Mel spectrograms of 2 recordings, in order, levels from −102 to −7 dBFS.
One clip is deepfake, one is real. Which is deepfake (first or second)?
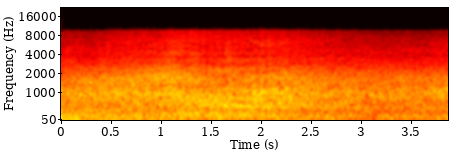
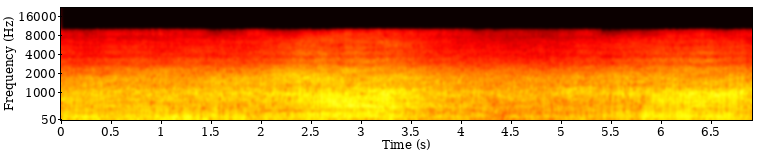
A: second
